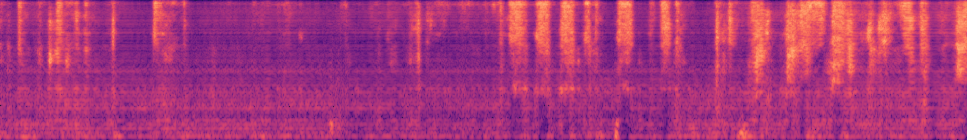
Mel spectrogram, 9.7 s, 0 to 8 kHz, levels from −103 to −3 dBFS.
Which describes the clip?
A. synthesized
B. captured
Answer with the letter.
A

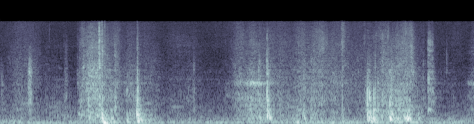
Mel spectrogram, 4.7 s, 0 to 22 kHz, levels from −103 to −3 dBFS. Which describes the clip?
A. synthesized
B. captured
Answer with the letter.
B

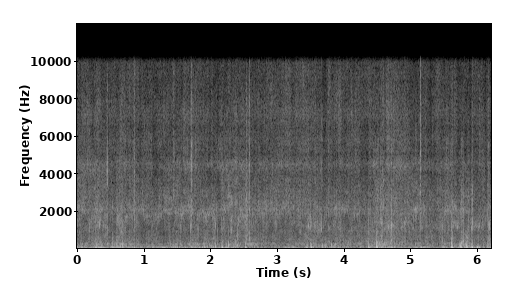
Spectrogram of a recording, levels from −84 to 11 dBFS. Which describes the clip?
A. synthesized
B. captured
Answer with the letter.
A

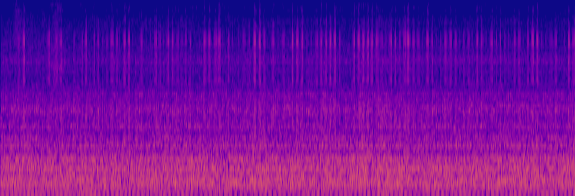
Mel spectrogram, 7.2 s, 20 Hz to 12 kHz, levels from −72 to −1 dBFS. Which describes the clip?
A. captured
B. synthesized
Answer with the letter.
A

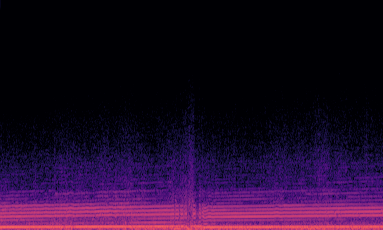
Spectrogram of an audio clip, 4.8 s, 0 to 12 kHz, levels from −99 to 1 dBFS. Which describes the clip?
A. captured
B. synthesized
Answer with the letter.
A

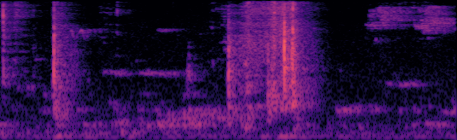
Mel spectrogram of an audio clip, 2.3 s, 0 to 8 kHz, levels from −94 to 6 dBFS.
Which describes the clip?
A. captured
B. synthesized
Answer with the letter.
A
